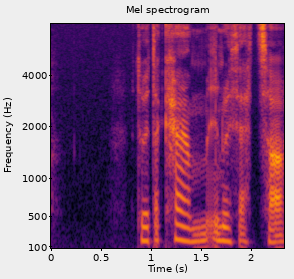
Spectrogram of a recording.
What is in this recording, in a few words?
"cam", Welsh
